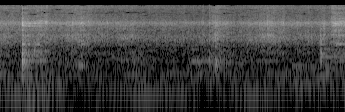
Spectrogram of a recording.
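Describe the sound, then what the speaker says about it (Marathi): Grated coconut roasting in a pan over a medium-low flame, giving a soft continuous sizzle with a few scraping strokes as it is stirred, faint and close, no voices. "आणि खोबरं देखील छान रंग बदलेपर्यंत भाजून घ्यायचं आहे"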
